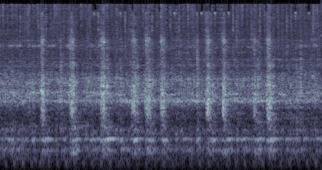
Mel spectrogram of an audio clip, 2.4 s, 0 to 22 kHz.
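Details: Chrysler 300 at idle. Quick, even light metallic ticking, a few taps a second from the top end; owner says he knows the cause but it is not stated.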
